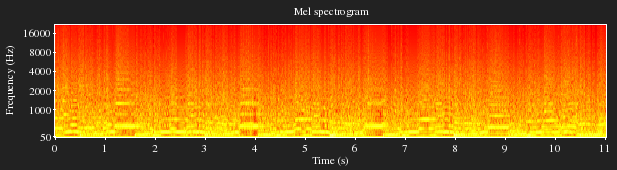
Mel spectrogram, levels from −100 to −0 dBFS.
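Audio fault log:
throughout: low bit depth without dither. The audio is coarse and grainy from start to finish. The distortion sits at roughly the same level as the sound itself. The error moves with the signal rather than forming a separate hiss. Quiet passages break up or sputter between steps. The likely cause is a signal held to about 3 bits and truncated, not rounded, with no dither. So every sample snaps down to a few coarse levels.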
